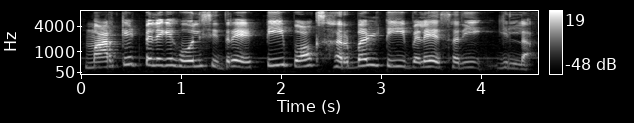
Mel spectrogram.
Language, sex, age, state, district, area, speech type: Kannada, female, 30-45, Karnataka, Shimoga, rural, read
